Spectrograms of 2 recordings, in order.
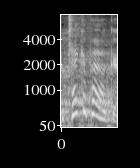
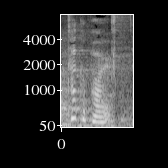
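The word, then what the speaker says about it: Takapau: I'm a Takapo girl. – Yeah, yeah. – So there you go. Or Takapo, as I should say. – Yeah, yeah. – Correct pronunciation. My apologies.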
